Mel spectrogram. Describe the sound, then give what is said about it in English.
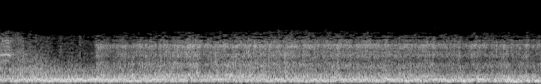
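A loud, continuous roar of ground rumbling from explosions as the ground opens up into a chasm, with a heavy low-end churn, steady for several seconds without distinct blasts or breaks, and no voices. “Listen, boys. Those explosions, they're dying down.”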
